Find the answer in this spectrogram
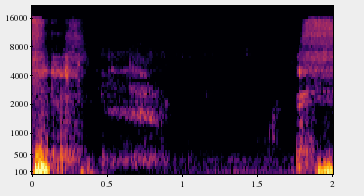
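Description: A man's voice trailing off, then about a second of near silence with room tone, before he speaks again near the end.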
